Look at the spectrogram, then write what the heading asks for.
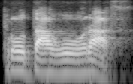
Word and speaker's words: Protagoras: And what I'm reminded of the Greek philosopher and sophist Protagoras. See the way I pronounced it?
